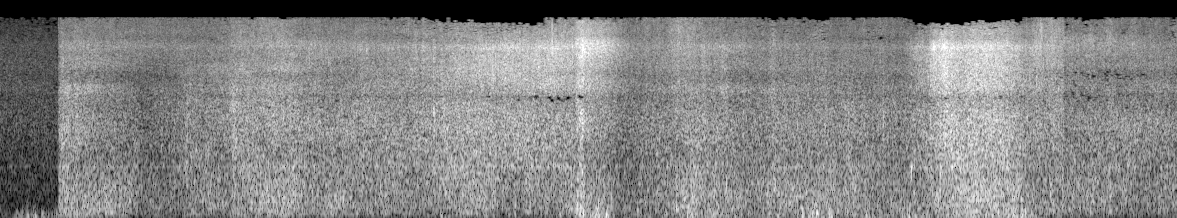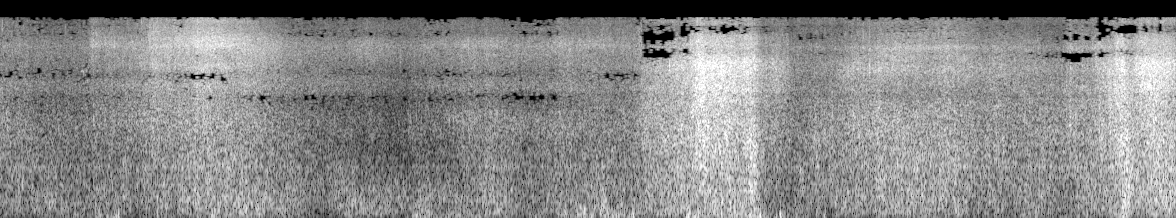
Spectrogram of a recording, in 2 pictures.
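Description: Small waves breaking and washing up on a sandy beach, with wind buffeting the microphone. The wash swells and fades every few seconds and stops abruptly at the end.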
